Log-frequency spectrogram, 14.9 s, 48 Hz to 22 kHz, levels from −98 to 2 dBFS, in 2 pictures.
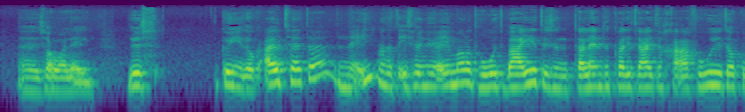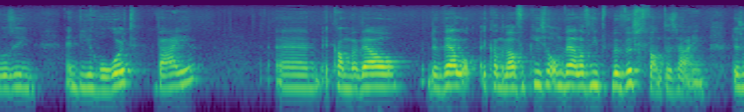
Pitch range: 185-220 Hz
